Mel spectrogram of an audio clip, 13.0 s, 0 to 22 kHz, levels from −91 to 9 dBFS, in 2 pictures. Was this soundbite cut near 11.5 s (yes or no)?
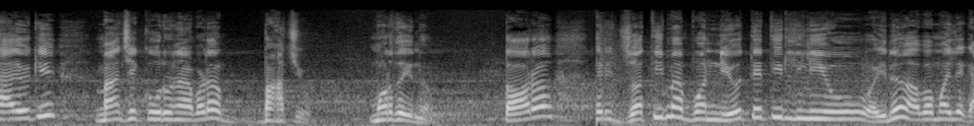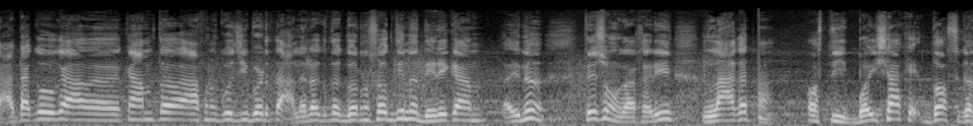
yes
